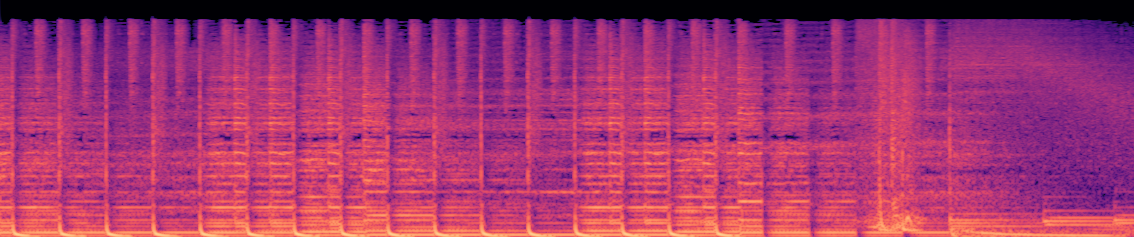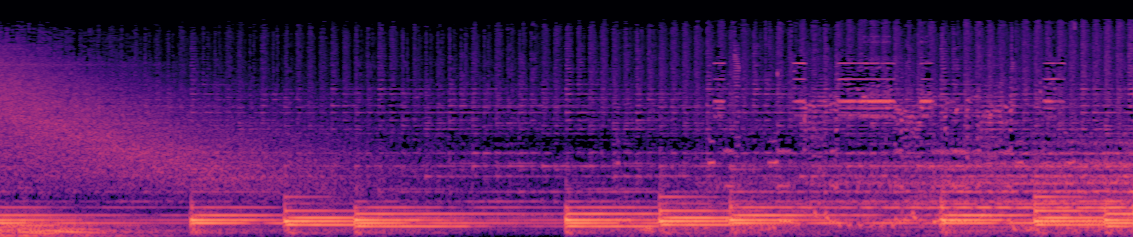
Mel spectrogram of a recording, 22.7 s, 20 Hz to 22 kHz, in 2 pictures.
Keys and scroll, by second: 0.3 ctrl+0, 9.5 ctrl+i.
